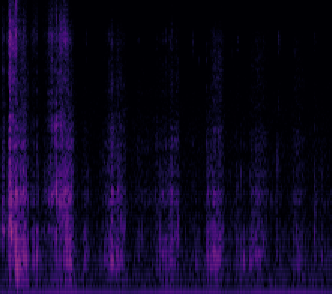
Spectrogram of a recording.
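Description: A person biting into and chewing a cream-filled pastry, close to the microphone. The bite in the first second is the loudest sound, followed by chewing noises every half second or so that grow fainter.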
